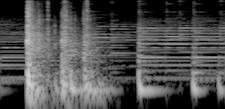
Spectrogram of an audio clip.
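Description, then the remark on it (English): A door is shut with a heavy wooden thunk, followed by several more low, booming thuds that ring out briefly, with no voices. “Alfred, shut the door behind you.”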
